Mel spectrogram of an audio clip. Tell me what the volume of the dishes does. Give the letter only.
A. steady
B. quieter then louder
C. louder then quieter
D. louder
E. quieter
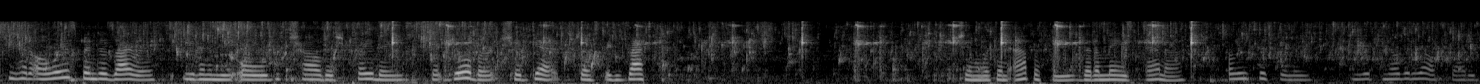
D.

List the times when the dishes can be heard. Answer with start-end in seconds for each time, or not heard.
3.9-12.0.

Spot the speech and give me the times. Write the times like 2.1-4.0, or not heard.
0.1-6.5, 9.6-14.7.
